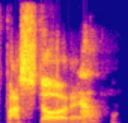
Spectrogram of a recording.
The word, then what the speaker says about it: Pastore: you guys I know a lot of people say yo well it's Pastor no it's Pastore Pastore yes Theresa welcome back our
